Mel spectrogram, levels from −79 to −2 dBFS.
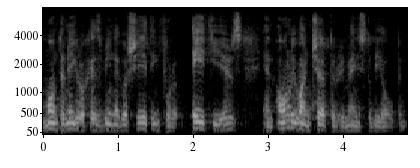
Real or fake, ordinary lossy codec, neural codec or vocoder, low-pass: fake; none; vocoder, 24 kHz, 100 mel bands, Vocos; 7.2 kHz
